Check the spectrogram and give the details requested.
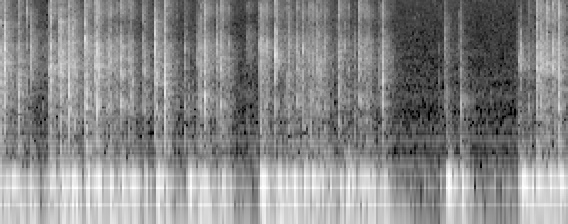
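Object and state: Plastic computer keyboard.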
